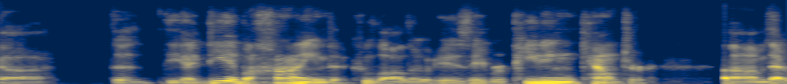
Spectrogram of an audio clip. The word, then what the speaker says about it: Cthulhu: if you're wondering about my pronunciation of kulalu or some people may say cthulhu um there are actually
